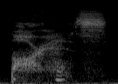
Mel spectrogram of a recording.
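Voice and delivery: hushed and secretive; conspiratorial whisper; whispered name. Acted. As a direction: breathe the name like forbidden gossip.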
